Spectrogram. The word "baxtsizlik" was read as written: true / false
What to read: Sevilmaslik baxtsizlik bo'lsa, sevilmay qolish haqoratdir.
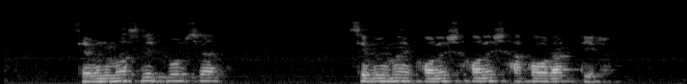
false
